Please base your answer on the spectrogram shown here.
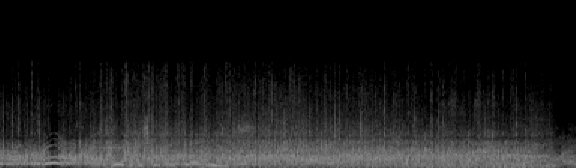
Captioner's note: yelling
